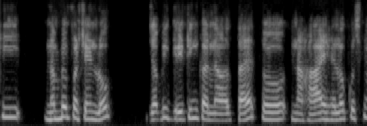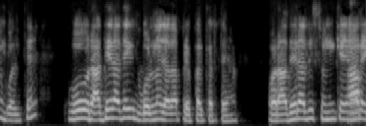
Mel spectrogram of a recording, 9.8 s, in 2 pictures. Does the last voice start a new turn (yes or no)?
no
